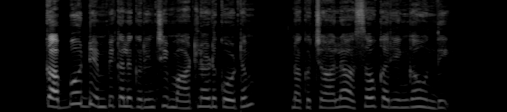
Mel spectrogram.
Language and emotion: Telugu, fearful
